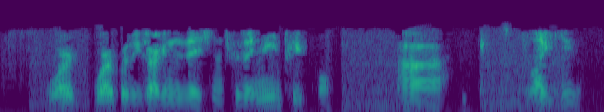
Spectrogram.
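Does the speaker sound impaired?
Yes: cerebral palsy, mild; had speech therapy.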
